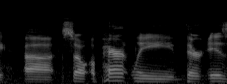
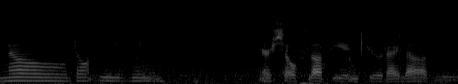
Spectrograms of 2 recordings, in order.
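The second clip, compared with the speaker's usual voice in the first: soft, higher-pitched doting pet talk; tender cooing; 5 semitones higher, 10 dB quieter than usual. Real, not acted. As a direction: coo a gentle plea to your cat. Tenderly pleading with the cat.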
